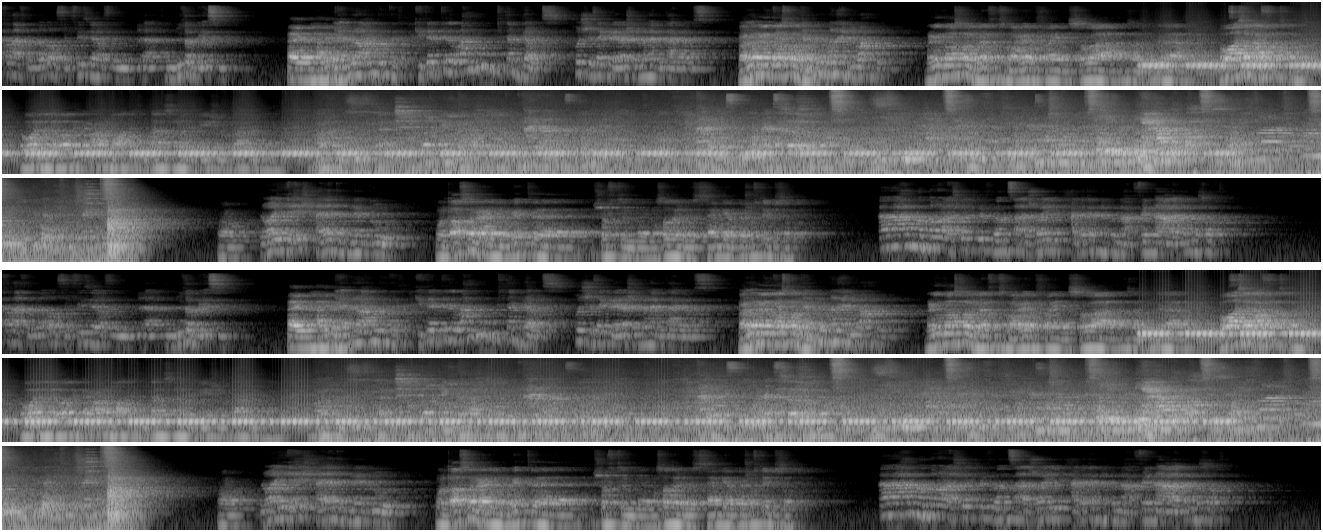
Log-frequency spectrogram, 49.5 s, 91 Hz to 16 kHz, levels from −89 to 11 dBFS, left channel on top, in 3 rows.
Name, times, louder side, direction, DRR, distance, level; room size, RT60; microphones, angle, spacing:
voice 1, 0.0-2.8 4.1-8.8 9.6-11.0 15.4-15.7 23.0-24.2 25.1-26.7 27.9-30.8 31.3-34.8 36.2-37.9 43.9-48.2, left 1 dB, 90° left, -7 dB, 0.9 m, -36 dB
voice 2, 3.6-4.3 9.2-10.3 11.5-14.9 15.2-16.3 16.7-20.0 20.3-23.0 25.3-25.5 25.8-26.9 27.3-27.6 35.7-36.0 38.4-42.9, equal, 10° right, -7 dB, 0.5 m, -29 dB
sound 1, 14.2-31.9, right 3 dB, 85° right, 0.4 m, -24 dB
sound 2, 20.4-34.7, equal, 25° left, 0.8 m, -27 dB
sound 3, 26.8-27.0 28.3-28.4 30.0-30.2 31.5-31.6 32.8-33.0 34.2-34.4, left 1 dB, 50° left, 1.0 m, -30 dB
2.6 x 2.1 x 3.3 m, 1.4 s
head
